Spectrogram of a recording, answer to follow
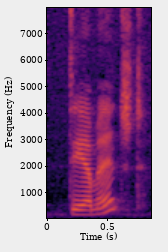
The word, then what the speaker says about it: damaged: Similarly, for these 2 words, it looks like damaged or loved, but it follows the same rule. These words are damaged and loved.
